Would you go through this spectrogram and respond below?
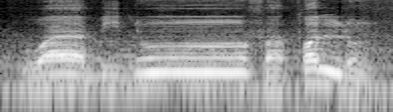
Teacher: تنوین کے بعد فا حروف حلقی میں سے نہیں ہے، اخفا ہوگا یہاں پر۔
